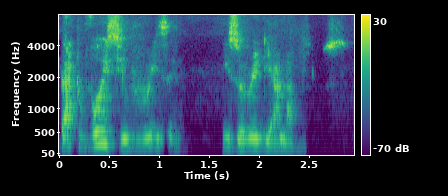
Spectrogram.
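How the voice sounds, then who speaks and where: A woman's voice: fairly low pitch, normal speed, poor audio. A middle-aged woman from Uganda, a guest in an interview, earnestly giving advice and acting out conversations with her children.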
